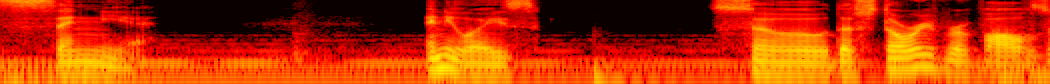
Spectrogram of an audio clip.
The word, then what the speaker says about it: Cienie: And well, I had to Google to try to see how you pronounce it. So, according to Google, it's Cienie.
